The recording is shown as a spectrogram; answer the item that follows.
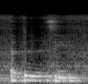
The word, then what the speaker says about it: ability: and I say ability so your stress was on the tar and mine's in the middle ability and can you say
